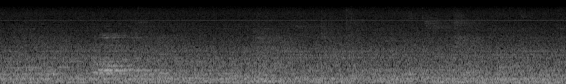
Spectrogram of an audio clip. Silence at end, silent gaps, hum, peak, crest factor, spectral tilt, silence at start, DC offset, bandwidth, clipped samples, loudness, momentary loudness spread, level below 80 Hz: 0 s; none; none; -16 dBFS; 16 dB; -5 dB/octave; 0 s; under 0.1%; 16.5 kHz; under 0.1%; -31 LUFS; 4 LU; -44 dBFS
